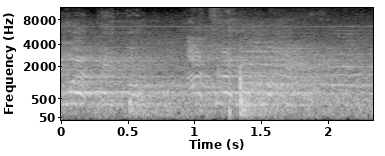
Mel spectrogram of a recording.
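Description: A few hollow thuds on a wrestling ring's boarded floor, the loudest a little over a second in, with a voice calling out in the hall.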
